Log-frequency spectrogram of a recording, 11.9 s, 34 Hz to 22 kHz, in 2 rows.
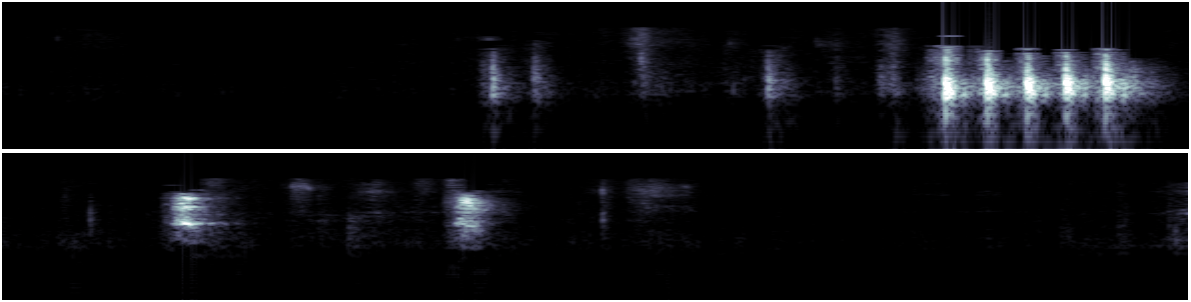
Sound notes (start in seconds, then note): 4.3 Ella barks; 4.7 knocks on door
